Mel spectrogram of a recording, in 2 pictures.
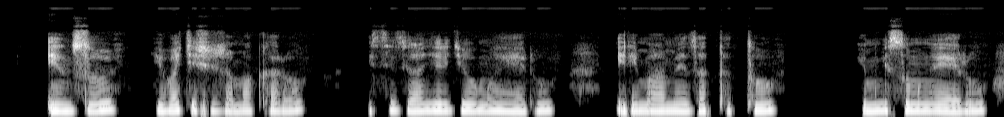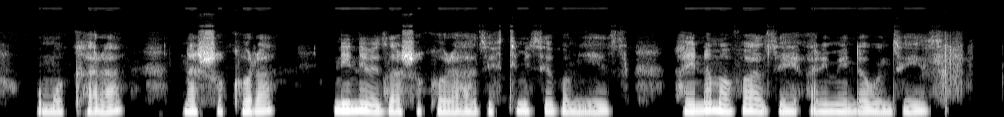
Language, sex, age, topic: Kinyarwanda, female, 18-24, health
